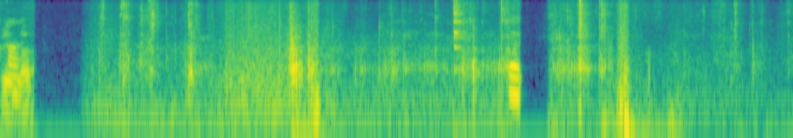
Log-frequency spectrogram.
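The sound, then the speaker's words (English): Scissors snip through paper, a few sharp clicking cuts scattered among busy clattering handling noises, uneven and fairly quiet. “I cut the teddy bears. You don't cut books, you cut paper, darling. You don't cut this book.”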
